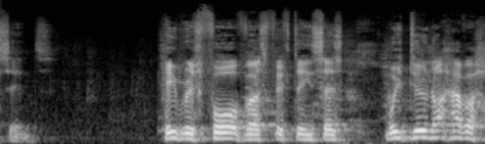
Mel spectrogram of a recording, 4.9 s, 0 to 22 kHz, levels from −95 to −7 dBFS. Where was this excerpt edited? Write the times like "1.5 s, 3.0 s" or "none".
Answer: 1.6 s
